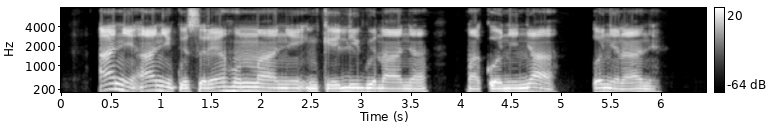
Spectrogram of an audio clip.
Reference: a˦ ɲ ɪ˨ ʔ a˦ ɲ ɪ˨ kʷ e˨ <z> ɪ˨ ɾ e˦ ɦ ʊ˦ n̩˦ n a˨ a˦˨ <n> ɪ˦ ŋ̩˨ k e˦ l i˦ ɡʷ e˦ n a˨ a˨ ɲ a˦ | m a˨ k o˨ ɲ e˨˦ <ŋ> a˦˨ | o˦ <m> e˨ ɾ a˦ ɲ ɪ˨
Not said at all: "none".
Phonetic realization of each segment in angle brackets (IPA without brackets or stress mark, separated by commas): s, ɲ, ɲ, ɲ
